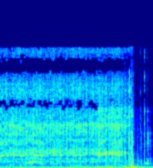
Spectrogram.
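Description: Pneumatic tool spinning a rubber eraser wheel against the RV's painted front panel, stripping off leftover adhesive: a steady loud hiss with a high whine that cuts off just before the end.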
